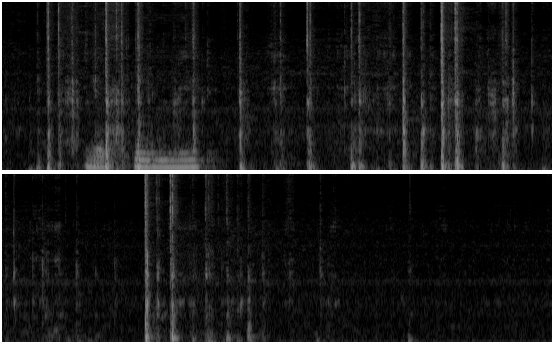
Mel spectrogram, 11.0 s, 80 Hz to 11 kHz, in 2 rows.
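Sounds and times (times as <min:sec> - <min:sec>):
computer keys clicking: 0:00.3 - 0:08.8.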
